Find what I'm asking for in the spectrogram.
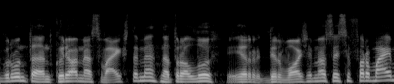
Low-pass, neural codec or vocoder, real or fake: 10.8 kHz; none; real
